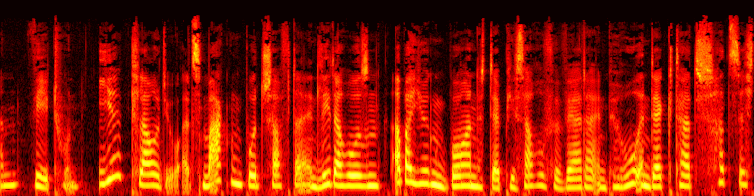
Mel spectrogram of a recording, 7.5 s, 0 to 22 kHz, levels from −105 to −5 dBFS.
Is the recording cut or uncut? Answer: cut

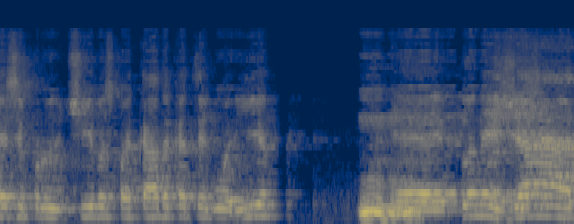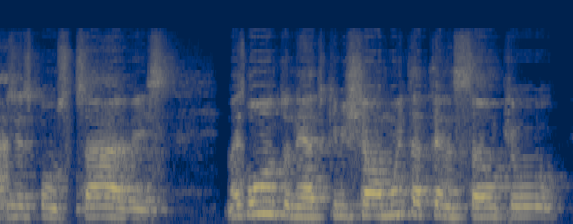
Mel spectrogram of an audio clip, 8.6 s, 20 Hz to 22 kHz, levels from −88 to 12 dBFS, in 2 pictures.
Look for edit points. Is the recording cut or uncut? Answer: cut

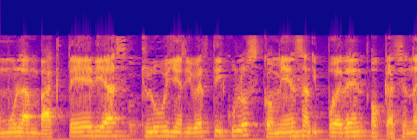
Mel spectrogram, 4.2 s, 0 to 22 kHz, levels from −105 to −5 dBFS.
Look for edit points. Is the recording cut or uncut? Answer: cut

